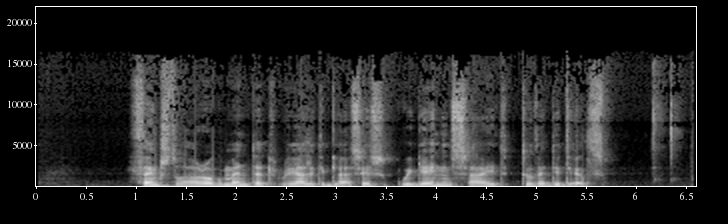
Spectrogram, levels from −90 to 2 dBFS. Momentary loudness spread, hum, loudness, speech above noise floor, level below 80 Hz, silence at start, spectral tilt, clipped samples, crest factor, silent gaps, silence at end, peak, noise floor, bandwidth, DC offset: 11 LU; none; -21 LUFS; 43 dB; -54 dBFS; 0.95 s; -4 dB/octave; under 0.1%; 20 dB; none; 0.2 s; -2 dBFS; -64 dBFS; 16.5 kHz; under 0.1%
